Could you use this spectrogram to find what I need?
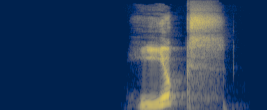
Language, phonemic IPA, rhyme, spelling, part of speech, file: German, /jʊks/, -ʊks, Jux, noun, De-Jux.ogg
- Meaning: 1. a joke, generally a mild one made in passing 2. jest, joking, fun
